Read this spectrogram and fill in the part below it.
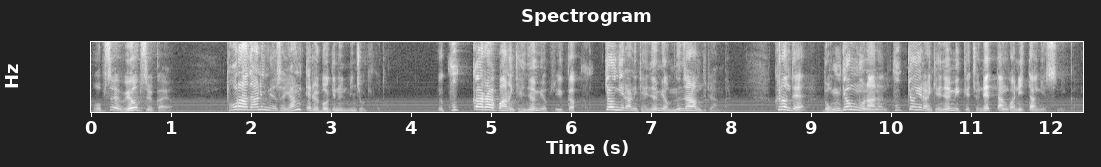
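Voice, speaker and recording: Fast, bright-voiced joking pastor. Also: male voice, sits high, wildly swooping pitch, husky. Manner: joking, slangy, quizzes the crowd directly; acts out characters in quick put-on voices. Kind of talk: lively comic sermon to a congregation.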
